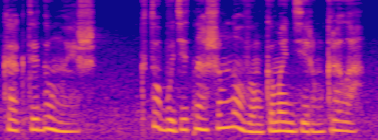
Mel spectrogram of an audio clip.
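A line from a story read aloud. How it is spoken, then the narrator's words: Whisper from behind. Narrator (Russian): прошептала Надин у меня за спиной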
